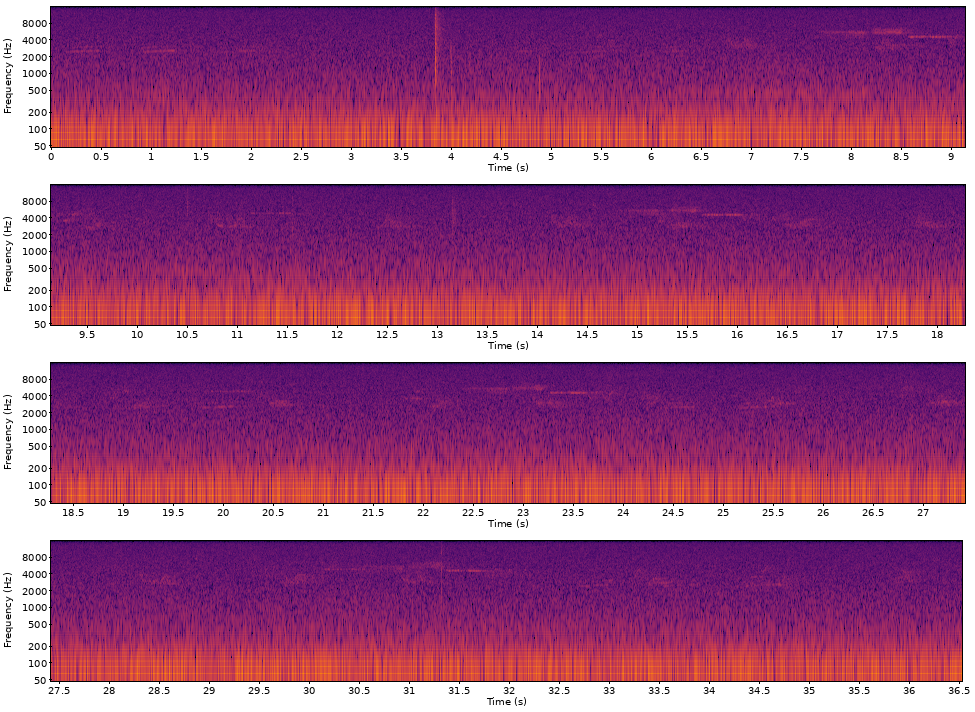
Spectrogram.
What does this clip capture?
Red-breasted Nuthatch, Red-eyed Vireo, Black-throated Green Warbler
